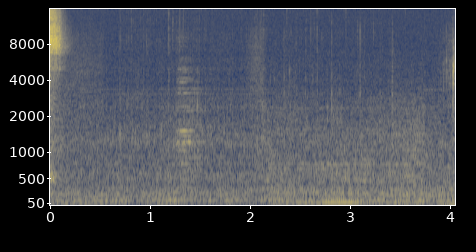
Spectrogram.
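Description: Tea pours into a cup.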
